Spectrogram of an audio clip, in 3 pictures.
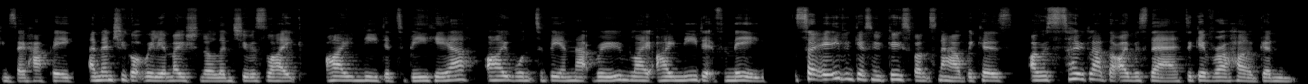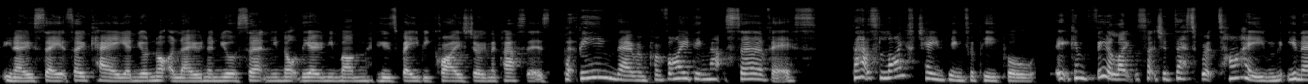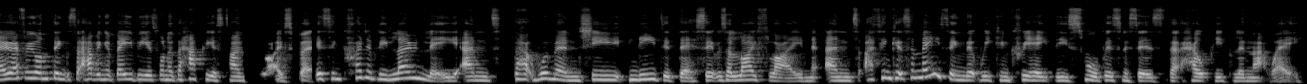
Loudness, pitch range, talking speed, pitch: -24 LUFS, 170-230 Hz, 215 wpm, 185 Hz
